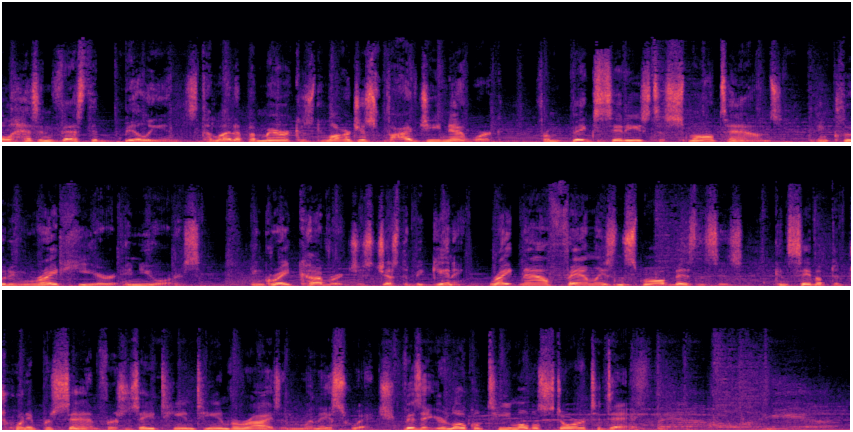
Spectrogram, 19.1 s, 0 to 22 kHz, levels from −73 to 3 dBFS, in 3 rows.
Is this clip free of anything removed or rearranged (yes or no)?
yes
